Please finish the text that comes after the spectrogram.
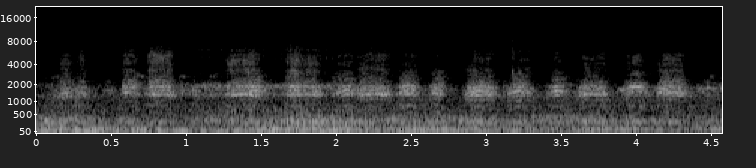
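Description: Ducks quack in a loud, continuous racket close by, many overlapping calls repeating rapidly throughout while they crowd around a bowl of peas outdoors.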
